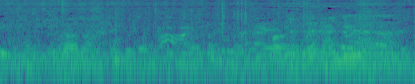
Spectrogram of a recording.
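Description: Middle-aged men talk in conversation close by.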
